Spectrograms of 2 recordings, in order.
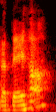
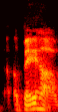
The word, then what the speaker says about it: Abeja: The winemaker at Abeja. Did I say that right? – Yes, you did. You nailed it. Abeja, which is Spanish for bee, honeybee.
